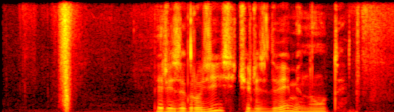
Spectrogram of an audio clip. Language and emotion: Russian, neutral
